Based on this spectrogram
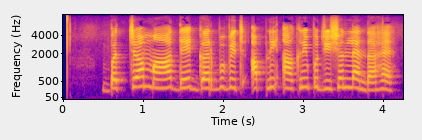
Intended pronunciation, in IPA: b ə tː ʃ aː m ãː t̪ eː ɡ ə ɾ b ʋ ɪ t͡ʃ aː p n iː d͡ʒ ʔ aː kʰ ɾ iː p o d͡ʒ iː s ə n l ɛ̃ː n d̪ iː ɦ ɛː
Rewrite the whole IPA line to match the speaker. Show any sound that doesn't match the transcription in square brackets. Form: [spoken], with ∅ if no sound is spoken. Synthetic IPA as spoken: b ə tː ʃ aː m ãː [d̪] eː ɡ ə ɾ b ʋ ɪ t͡ʃ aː p n iː [∅] ʔ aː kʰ ɾ iː p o d͡ʒ iː [ʃ] ə n l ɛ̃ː n d̪ [aː] ɦ ɛː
